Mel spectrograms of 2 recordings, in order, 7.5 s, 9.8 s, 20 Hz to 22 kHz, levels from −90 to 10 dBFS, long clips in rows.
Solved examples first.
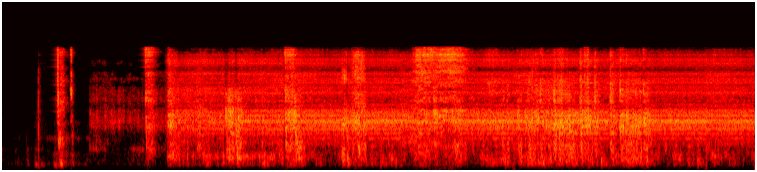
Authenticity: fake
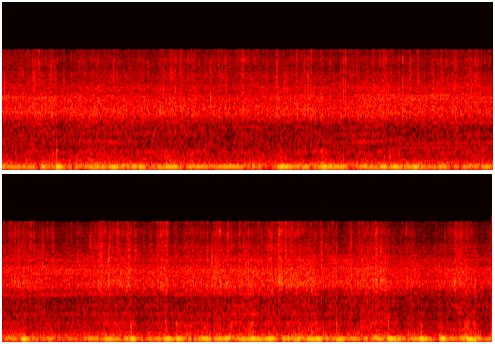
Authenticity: fake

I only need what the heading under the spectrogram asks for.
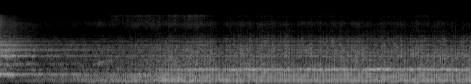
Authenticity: fake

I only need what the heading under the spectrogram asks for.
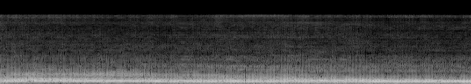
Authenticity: fake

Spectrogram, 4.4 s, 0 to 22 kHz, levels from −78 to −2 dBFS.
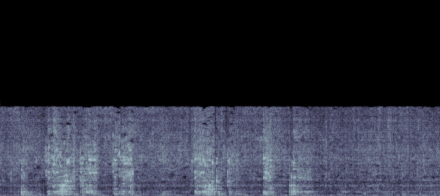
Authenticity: fake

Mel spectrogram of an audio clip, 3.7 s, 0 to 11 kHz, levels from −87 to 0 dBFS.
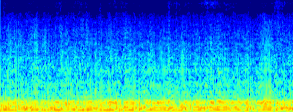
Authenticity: fake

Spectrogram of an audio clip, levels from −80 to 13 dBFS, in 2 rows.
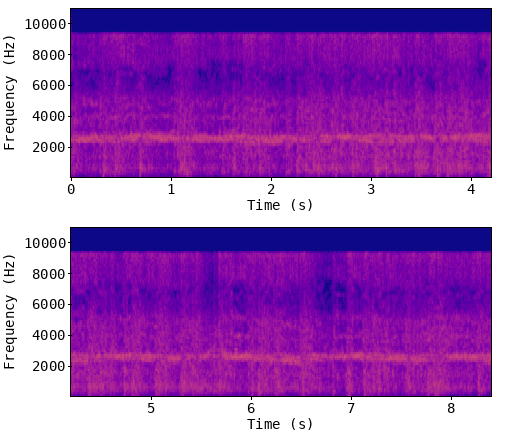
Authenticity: fake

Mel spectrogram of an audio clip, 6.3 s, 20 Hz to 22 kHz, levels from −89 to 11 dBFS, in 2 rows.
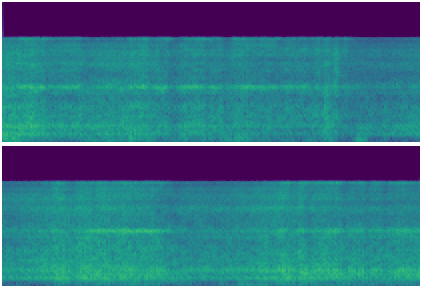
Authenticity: fake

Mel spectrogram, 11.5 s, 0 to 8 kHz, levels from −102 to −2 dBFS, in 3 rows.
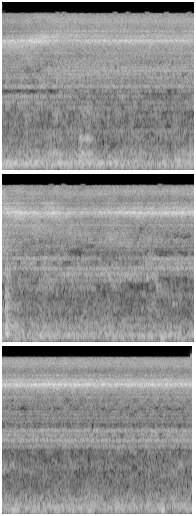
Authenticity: fake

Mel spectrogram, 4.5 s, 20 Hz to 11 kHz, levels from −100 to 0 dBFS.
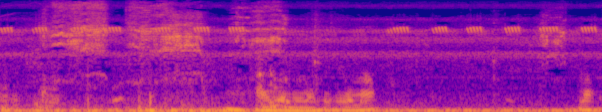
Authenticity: real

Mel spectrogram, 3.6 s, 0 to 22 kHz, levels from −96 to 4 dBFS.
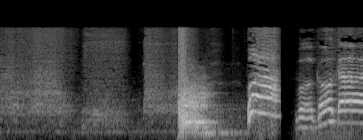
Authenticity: real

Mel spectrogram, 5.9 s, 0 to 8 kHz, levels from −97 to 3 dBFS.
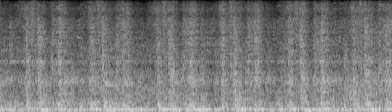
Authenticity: fake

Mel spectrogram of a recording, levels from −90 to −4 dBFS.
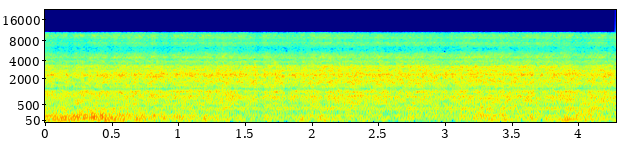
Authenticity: fake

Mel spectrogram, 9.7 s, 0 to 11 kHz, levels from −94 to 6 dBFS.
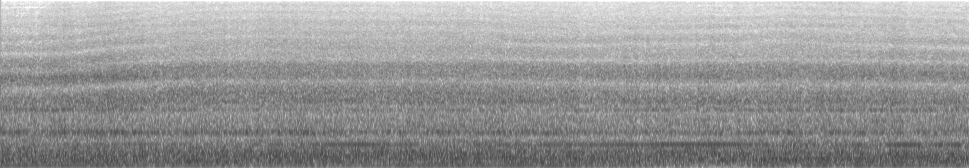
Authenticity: real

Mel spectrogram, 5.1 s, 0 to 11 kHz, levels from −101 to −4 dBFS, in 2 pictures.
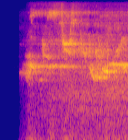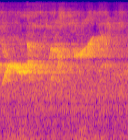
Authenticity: fake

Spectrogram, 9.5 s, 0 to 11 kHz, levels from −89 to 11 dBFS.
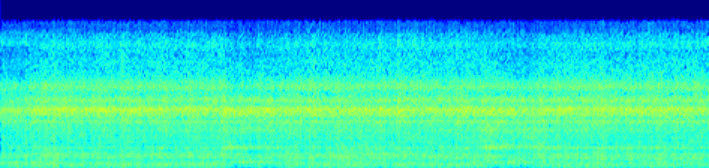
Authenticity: fake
